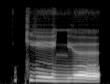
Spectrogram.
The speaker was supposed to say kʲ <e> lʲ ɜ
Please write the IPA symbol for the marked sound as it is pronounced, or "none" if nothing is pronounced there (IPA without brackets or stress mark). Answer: e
